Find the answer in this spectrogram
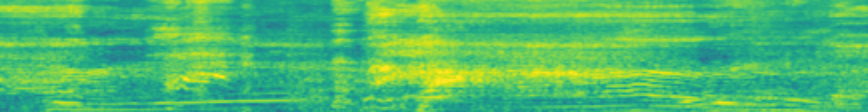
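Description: Eerie suspense soundscape: drawn-out moaning tones that hold, then glide and waver in pitch, over a rough steady rumble.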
